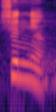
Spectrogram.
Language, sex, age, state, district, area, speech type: Goan Konkani, female, 18-30, Goa, Bardez, rural, read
